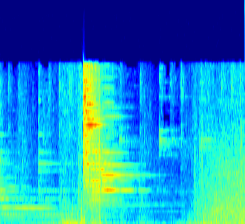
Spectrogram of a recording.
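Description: Metallic ringing of a sword blade as it lodges in a tree trunk, fading within about half a second, then a second sharp metallic ring of a blade just under a second in. A film sound effect over background music.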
